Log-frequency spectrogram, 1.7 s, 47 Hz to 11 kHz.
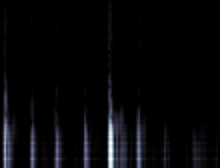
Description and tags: pull beat2
a set of samples created using one household item, in this case, bubblewrap. The samples were then used in a composition for the "bram dare 2"
it beats watching telly.........
dare2, bubblewrap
